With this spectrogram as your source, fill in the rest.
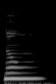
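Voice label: "nong", Mandarin Chinese syllable, second tone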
